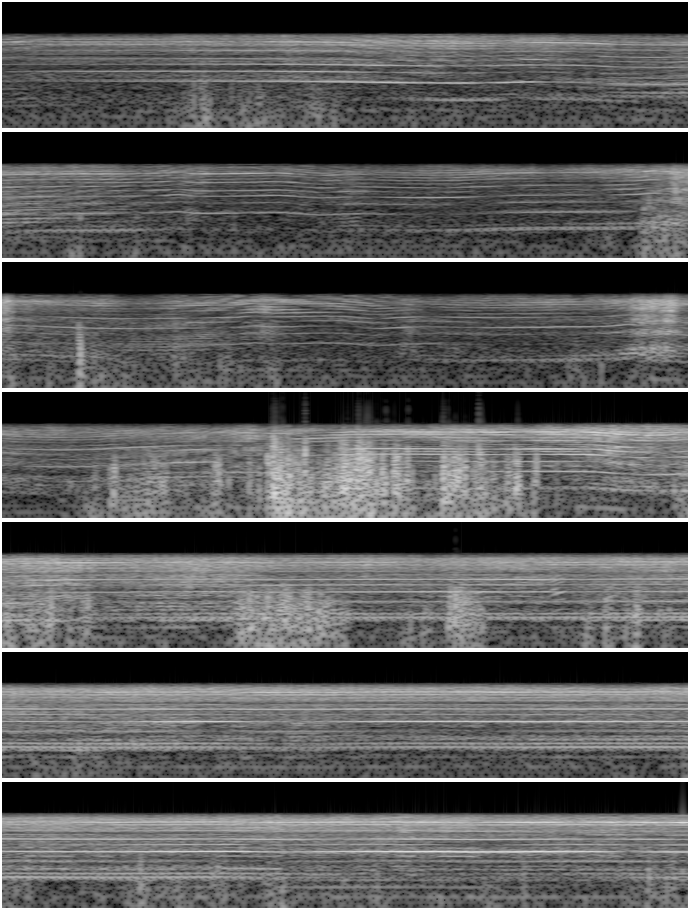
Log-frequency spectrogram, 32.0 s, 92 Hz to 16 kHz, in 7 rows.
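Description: Align T-Rex 600 RC helicopter's nitro engine and rotor running, the pitch sliding up and down as it manoeuvres. The sound is loudest as it passes close about halfway, then settles into a steadier tone as it hovers low.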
